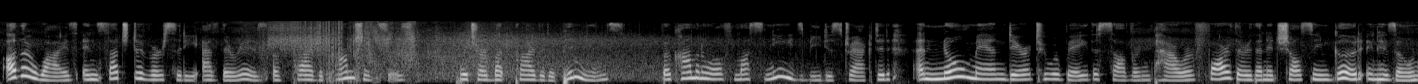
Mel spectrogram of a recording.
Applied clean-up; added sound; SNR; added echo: none; Fire; 20 dB; none.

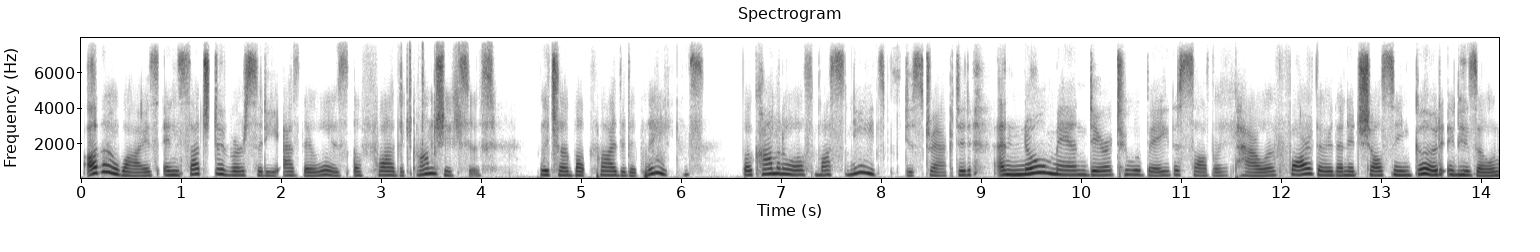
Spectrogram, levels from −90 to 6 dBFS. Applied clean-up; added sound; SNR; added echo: neural diffusion model UNIVERSE++.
